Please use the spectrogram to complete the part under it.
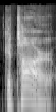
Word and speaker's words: Qatar: According to CNN and other sources, the United States and Qatar, or Gutter, as some pronounce it,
